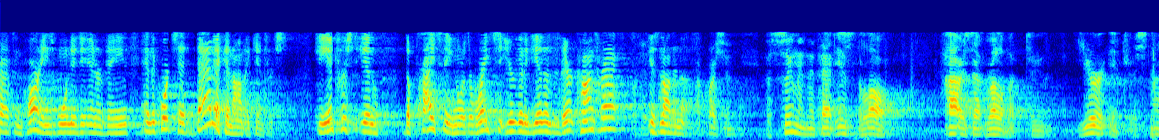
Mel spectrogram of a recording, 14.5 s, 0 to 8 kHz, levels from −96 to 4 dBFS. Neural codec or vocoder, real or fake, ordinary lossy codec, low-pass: vocoder, 44.1 kHz, 80 mel bands, Vocos; fake; AAC, 16 kbps; 7.2 kHz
